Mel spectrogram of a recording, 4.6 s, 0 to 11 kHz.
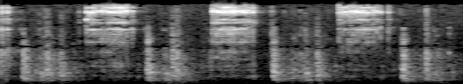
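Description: A crane's mechanical ratchet clicks in repeated bursts, alternating with lower grinding pulls, steady and moderately distant, as it hoists the wing of a Beech 18 plane.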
